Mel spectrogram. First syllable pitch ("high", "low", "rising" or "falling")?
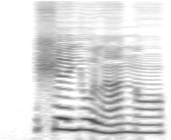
high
